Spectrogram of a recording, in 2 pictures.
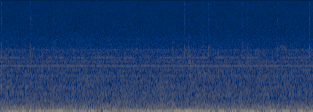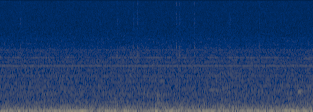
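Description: Steady low electrical hum with a faint steady whine above it, a background of recording noise, broken by scattered soft computer mouse clicks.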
